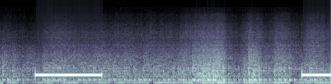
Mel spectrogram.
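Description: Telephone ringback tone on an outgoing call: a steady electronic tone lasting about a second, then a stretch of line noise, then the same tone starting again at the end.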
